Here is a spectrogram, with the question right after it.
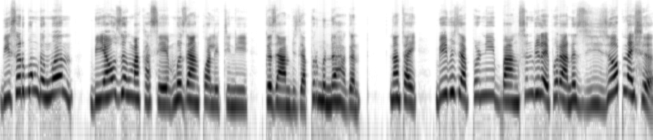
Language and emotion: Bodo, angry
